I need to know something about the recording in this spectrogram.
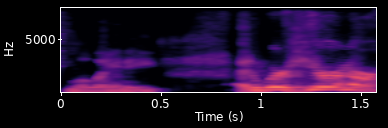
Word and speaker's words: Melanie: haffed it up and spelled it like melanie but it's uh pronounced mullany and we're here in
